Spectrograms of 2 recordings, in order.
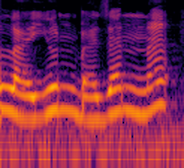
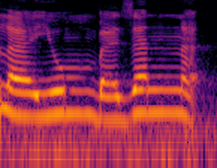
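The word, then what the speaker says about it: لَيُنْبَذَنَّ: Jadi jika kalian membaca kalla layun bazanna itu salah. Tapi ee kenapa salah? Karena ini adalah iqlab. Jadi kita membacanya kalla layumbazanna itu yang benar.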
